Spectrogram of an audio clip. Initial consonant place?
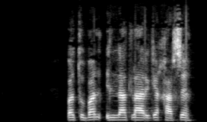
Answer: labial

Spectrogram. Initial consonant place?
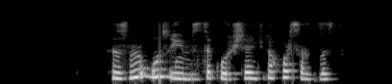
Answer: alveolar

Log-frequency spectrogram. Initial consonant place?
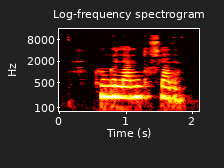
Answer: velar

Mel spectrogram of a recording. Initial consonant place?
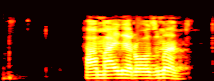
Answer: glottal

